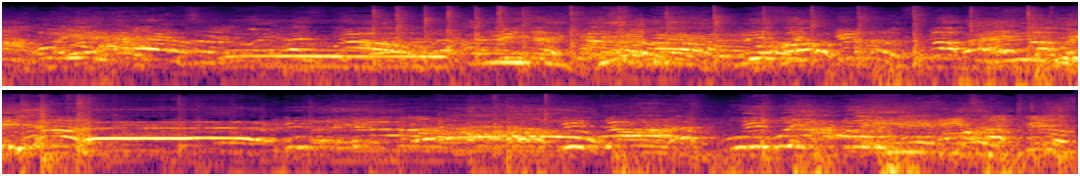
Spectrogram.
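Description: Spectators shouting and cheering over one another at a boxing sparring bout, with some long held yells. A few sharp smacks, such as gloved punches landing, cluster between about two and four seconds in.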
